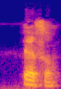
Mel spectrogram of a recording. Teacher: so you don't pronounce u, you don't pronounce u there. So it's queso.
